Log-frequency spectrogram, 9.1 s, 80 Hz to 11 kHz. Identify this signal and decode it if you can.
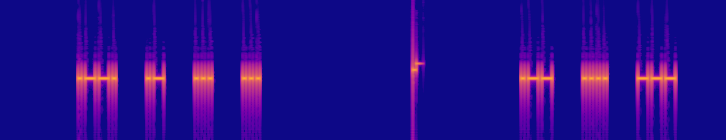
Morse code, heard as a keyed tone, about 28 wpm, spaced as for 16 wpm, 700 Hz. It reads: PASS WHO
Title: 3x Character Spacing - Top 500 Words - 28wpm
